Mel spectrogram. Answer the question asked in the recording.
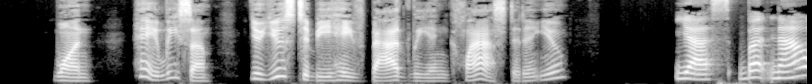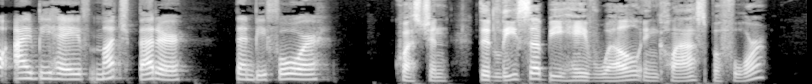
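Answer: No, she behaved badly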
